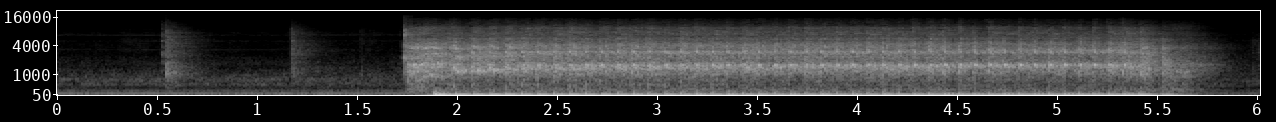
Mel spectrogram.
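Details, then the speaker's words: 2003 Yamaha R6 with new battery: fast, even cranking about three pulses a second, no firing and no fuel pump prime heard; fuel pump or relay suspected bad. "Yeah, I don't hear the fuel pump. That thing spins over so fast. Okay, so did not hear the hear the fuel pump prime."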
